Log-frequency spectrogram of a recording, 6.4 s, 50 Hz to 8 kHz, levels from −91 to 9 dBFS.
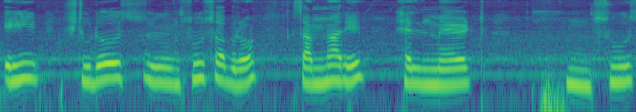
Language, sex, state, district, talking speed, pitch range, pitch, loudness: Odia, female, Odisha, Sambalpur, 95 wpm, 185-260 Hz, 210 Hz, -14 LUFS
